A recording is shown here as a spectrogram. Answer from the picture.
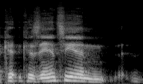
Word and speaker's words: Kazanciyan: Yeah, Kazanciyan definitely, I mean, it's sort of phonetic, right? Armenian last name, and I've heard lots of variations on how it's pronounced.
